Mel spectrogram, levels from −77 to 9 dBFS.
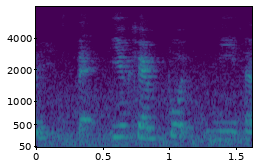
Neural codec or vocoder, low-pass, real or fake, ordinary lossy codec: none; 7.2 kHz; real; none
